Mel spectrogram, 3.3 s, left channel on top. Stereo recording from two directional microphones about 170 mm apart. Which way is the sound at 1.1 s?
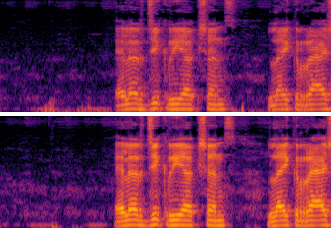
55° right (ahead or behind).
